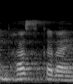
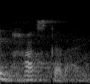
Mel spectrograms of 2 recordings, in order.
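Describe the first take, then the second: First: भास्कराय with a short first "a"; short first vowel. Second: भास्कराय with a long "aa" first; long first vowel. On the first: Teacher showing the student's mistake, भास्कराय with short first "a". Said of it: "भास्कराय नहीं". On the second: Teacher correcting the student, भास्कराय with long first "aa". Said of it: "बड़े आ की मात्रा है". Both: Shown as a demonstration.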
